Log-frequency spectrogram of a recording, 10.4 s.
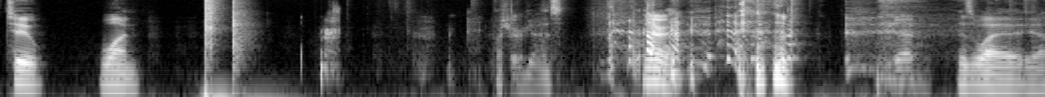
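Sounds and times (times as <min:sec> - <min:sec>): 
speech: 0:00.1 - 0:01.4, 0:03.2 - 0:03.5, 0:04.9 - 0:10.4
hand clap for sync: 0:02.0 - 0:02.6, 0:07.8 - 0:08.0
laughter: 0:05.9 - 0:09.3.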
